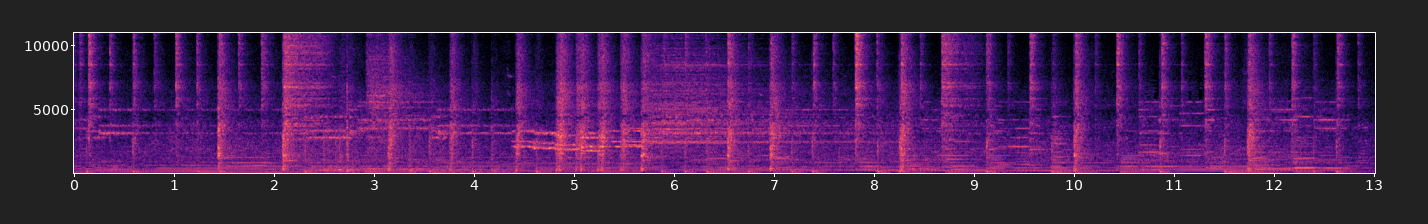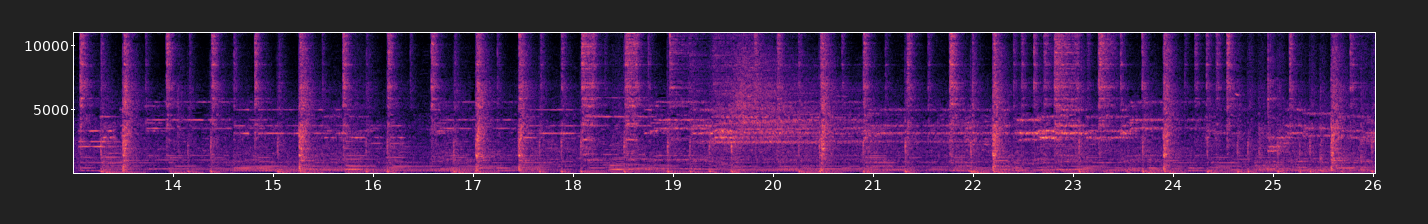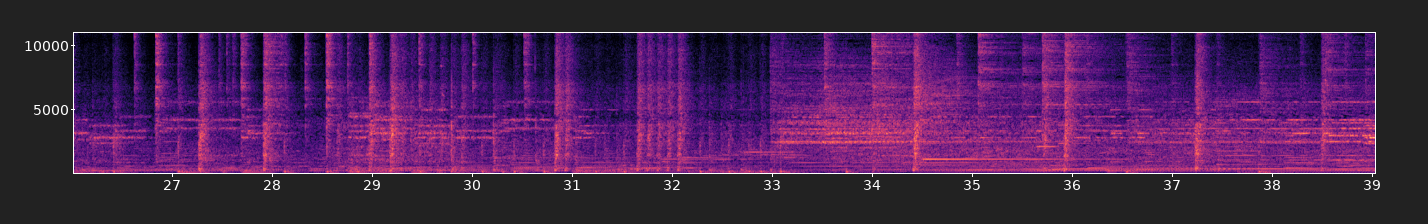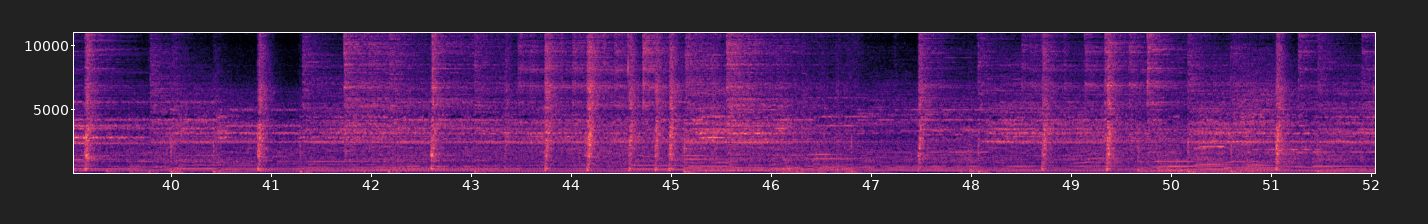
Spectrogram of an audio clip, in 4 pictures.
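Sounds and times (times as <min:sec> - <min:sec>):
drum kit playing: 0:00.0 - 0:52.0
keyboard bass: 0:00.0 - 0:52.0
organ chords: 0:00.0 - 0:52.0.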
